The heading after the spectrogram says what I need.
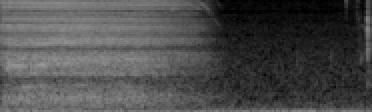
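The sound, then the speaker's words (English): A single soft breath, a faint airy hiss that holds for about a second and then fades, leaving near silence. “So let's breathe in together. And out. Breathe in.”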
